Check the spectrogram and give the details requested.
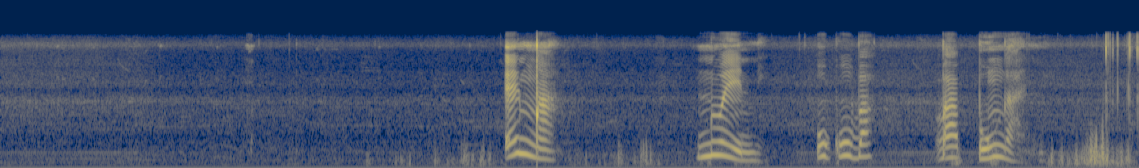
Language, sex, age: Xhosa, female, 32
